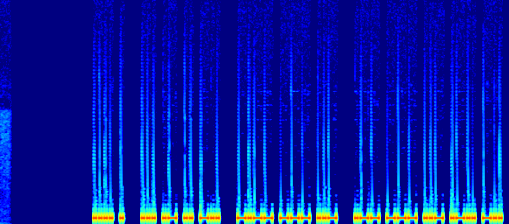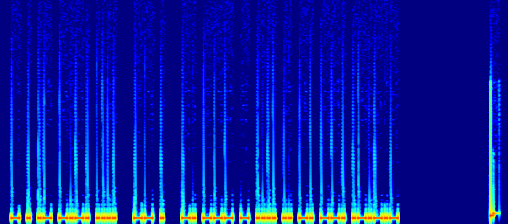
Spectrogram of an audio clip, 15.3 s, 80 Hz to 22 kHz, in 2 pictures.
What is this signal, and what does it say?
Morse code, heard as a keyed tone, about 32 wpm, 700 Hz. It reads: HE SAID YOU WOULD TEACH ME NOTHING.
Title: Sentences from Top 1000 Words - Review Part 2 - 30wpm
